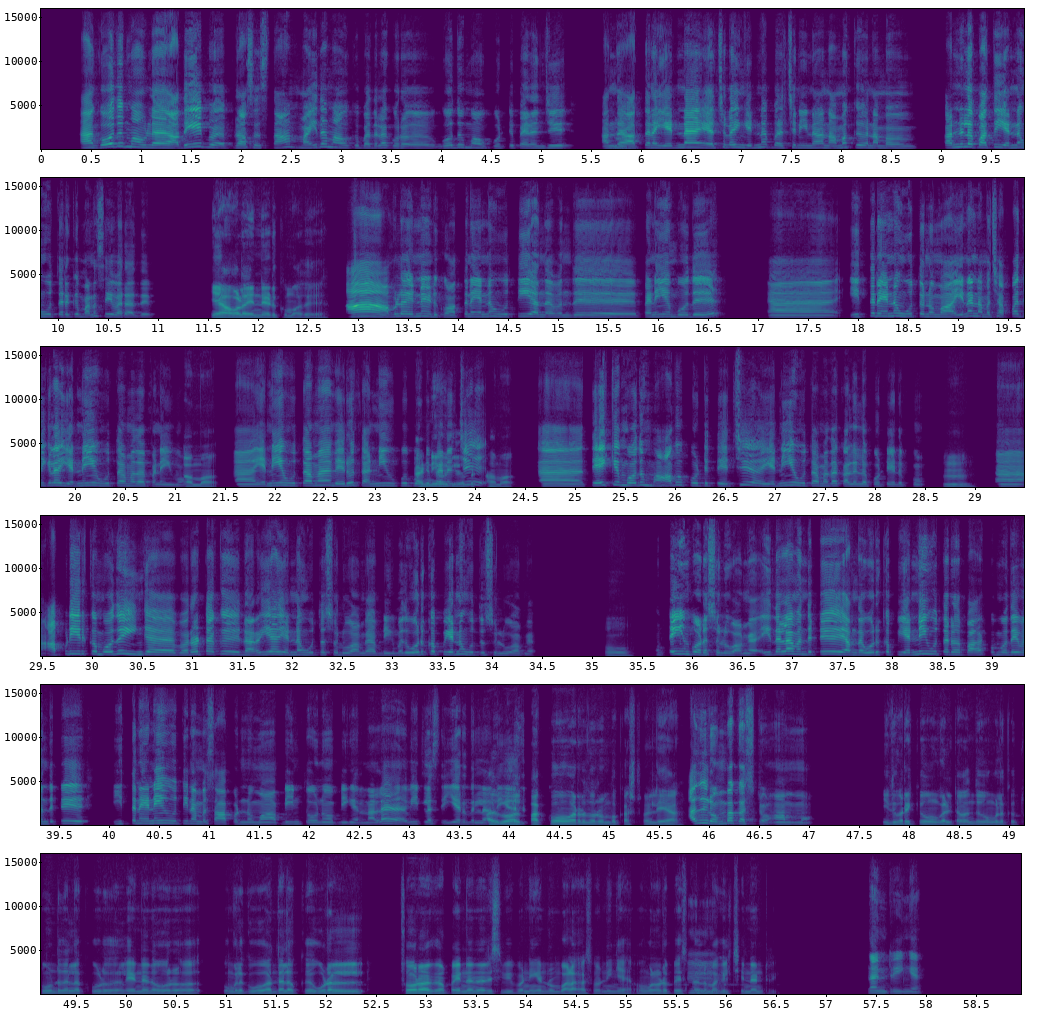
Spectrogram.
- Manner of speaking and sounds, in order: in English: "ப்ராசஸ்"; swallow
- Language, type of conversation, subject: Tamil, podcast, தூண்டுதல் குறைவாக இருக்கும் நாட்களில் உங்களுக்கு உதவும் உங்கள் வழிமுறை என்ன?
